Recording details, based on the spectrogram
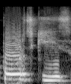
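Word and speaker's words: Portuguese: पुर्तगालीज इसे हिंदी में बोलेंगे अपन लोग, अगर इंग्लिश में ये पढ़ोगे तो इसका प्रोनाउंसिएशन होगा कि आपका पोर्चुगीज।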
